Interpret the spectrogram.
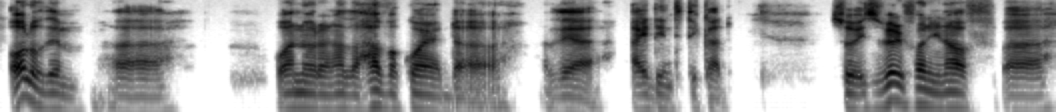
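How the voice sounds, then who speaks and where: A man's voice: fairly low pitch, darkish tone, no room sound. Earnest Kenyan man in his thirties. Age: 30s. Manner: earnest, repeats points, frequent "uh" fillers. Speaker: panel speaker. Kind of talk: impassioned discussion, mixing English and Swahili.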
